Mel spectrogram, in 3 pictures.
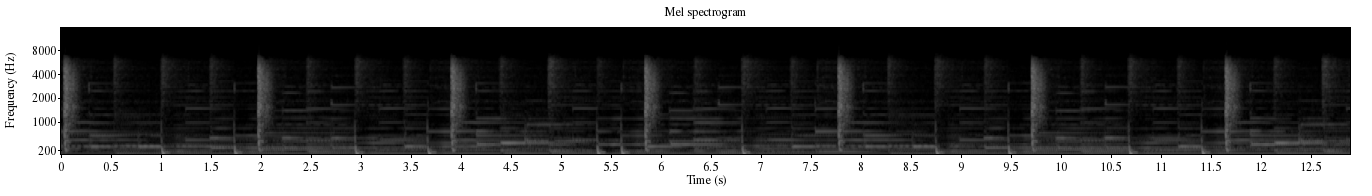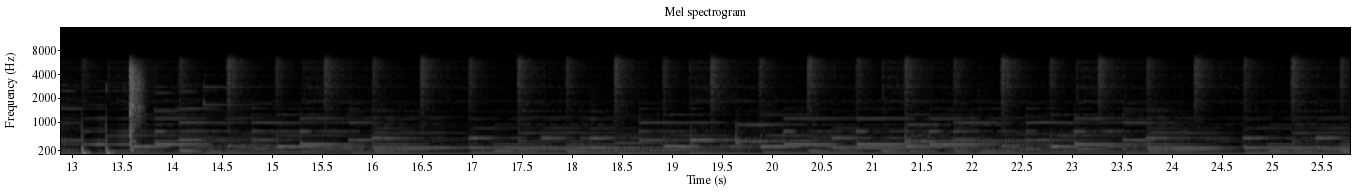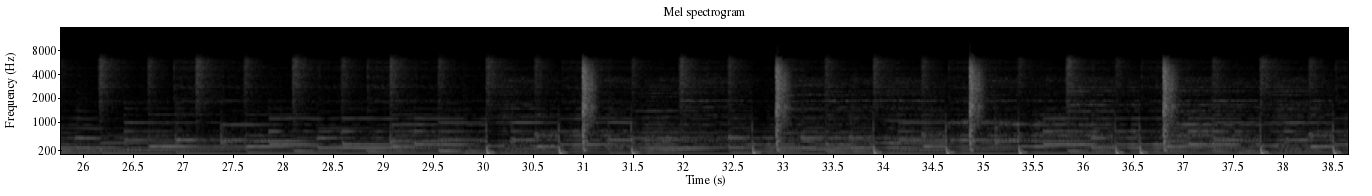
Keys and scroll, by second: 22.1 Delete, 24.9 a, 25.9 Delete, 30.0-31.5 typing, 34.8 0.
